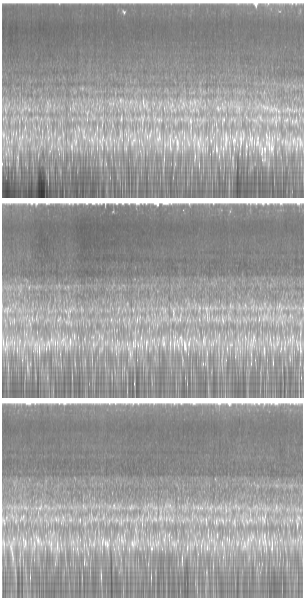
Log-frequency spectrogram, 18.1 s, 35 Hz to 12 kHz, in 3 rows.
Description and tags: pan fry2
Frying meat on the pan
sizzle, pan, sizzling, cooking, meat, frying, oil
